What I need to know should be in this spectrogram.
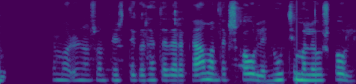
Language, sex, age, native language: Icelandic, female, 30-39, Icelandic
